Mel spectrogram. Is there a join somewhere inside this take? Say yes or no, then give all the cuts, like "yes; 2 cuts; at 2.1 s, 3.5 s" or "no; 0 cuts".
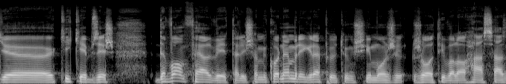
no; 0 cuts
